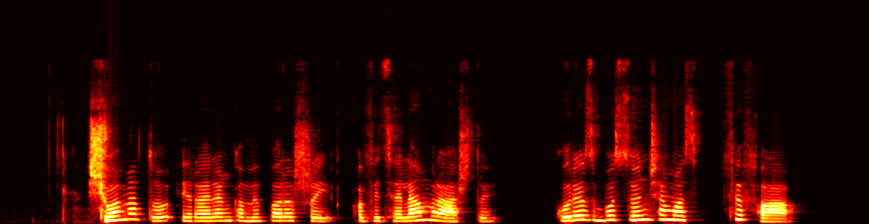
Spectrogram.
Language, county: Lithuanian, Šiauliai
